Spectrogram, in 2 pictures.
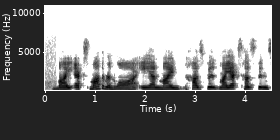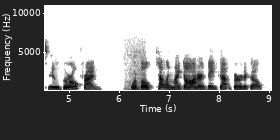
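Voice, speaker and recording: A woman uses a plain, everyday voice at medium pitch. She goes at a fairly slow pace with fairly even intonation. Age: 60s. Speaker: livestream co-host. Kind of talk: casual chat.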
